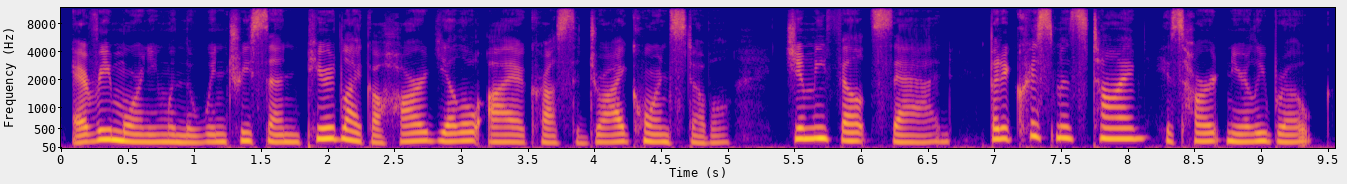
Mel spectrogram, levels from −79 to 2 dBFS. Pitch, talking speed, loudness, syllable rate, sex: 195 Hz, 175 wpm, -17 LUFS, 4.6 syllables/s, female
